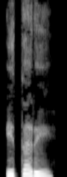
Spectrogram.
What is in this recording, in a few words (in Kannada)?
"ಇತ್ತೆರ", Kannada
